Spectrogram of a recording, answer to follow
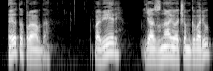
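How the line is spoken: Sad. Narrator (Russian): печально добавила Янтарь

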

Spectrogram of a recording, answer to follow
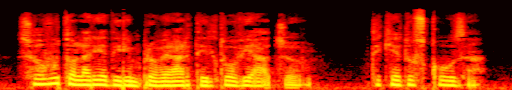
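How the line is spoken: Calmer voice. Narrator (Italian): disse con voce più tranquilla

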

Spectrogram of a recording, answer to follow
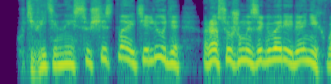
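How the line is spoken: Exclamation. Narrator (Russian): воскликнул я

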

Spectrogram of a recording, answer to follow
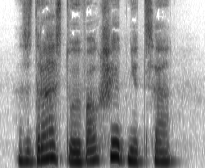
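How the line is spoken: Timid call. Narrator (Russian): Робко позвали откуда-то сбоку

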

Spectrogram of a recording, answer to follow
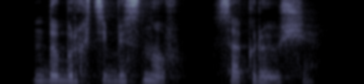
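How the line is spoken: Whisper. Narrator (Russian): прошептал он

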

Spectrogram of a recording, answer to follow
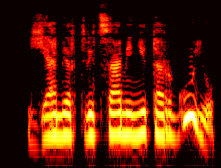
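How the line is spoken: Sullen mutter. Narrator (Russian): угрюмо буркнул Легри

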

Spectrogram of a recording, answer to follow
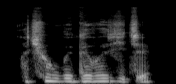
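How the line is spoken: Strained, forced out. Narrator (Russian): Наконец удалось выдавить ей

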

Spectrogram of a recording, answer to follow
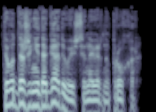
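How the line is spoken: Said quietly. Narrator (Russian): тихо произнесла

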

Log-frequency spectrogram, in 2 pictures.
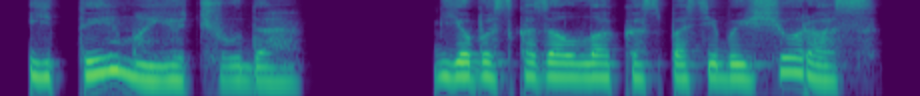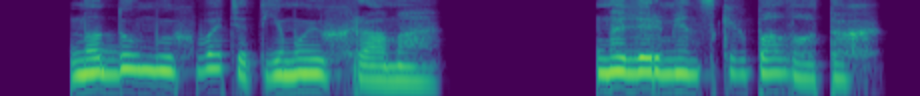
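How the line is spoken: Whispered. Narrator (Russian): прошептала Дора

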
